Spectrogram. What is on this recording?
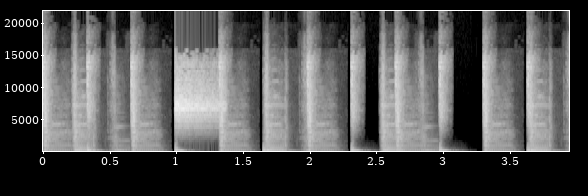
Instrument samples > String
GUITAR LOOP WITH KICK
it's just a simple looped guitar
kick, bass, ratio, guitar, beat, hard, test, chord, loop, signal, pythagorean, drum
